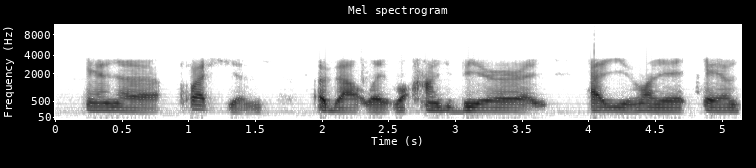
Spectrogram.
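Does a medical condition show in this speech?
Yes: spinal muscular atrophy; type 2, congenital, never able to walk or crawl, wheelchair since age 2.5, weighs 65 pounds; Spinraza about 2 years, some strength gains, weakness progression stopped, needs help moving items, eating; better jaw muscles since Spinraza.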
